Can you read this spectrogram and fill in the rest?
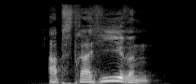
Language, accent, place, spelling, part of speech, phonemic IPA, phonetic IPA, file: German, Germany, Berlin, abstrahieren, verb, /apstʁaˈhiːʁən/, [ʔapstʁaˈhiːɐ̯n], De-abstrahieren.ogg
- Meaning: to abstract (to consider abstractly)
